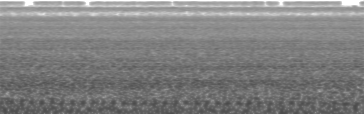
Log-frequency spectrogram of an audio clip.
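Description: A Jeep Wrangler YJ engine idles loud and close, a steady, unbroken rumble with a slight knocking vibration and no talking over it.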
